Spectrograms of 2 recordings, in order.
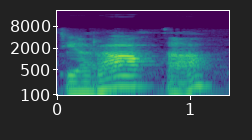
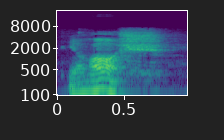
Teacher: that T underline in Ugaritic becomes the sheen, the SH sound in Hebrew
